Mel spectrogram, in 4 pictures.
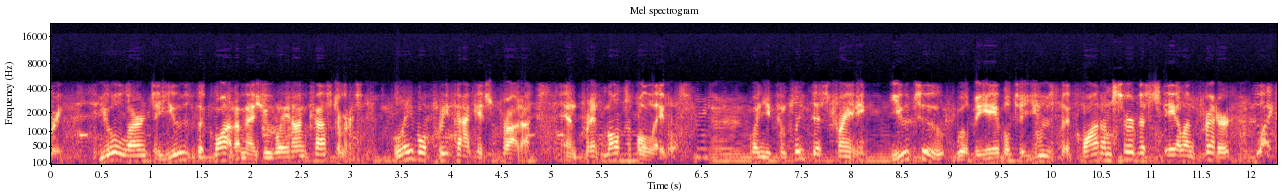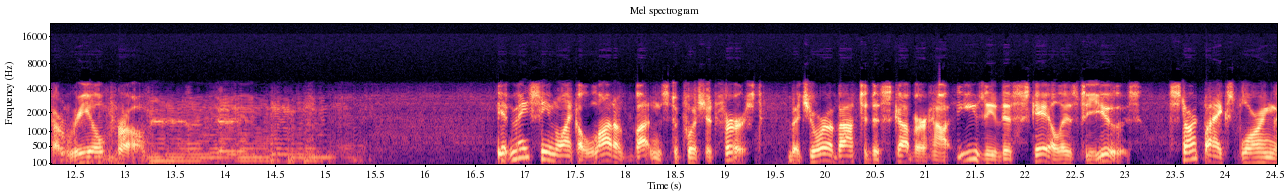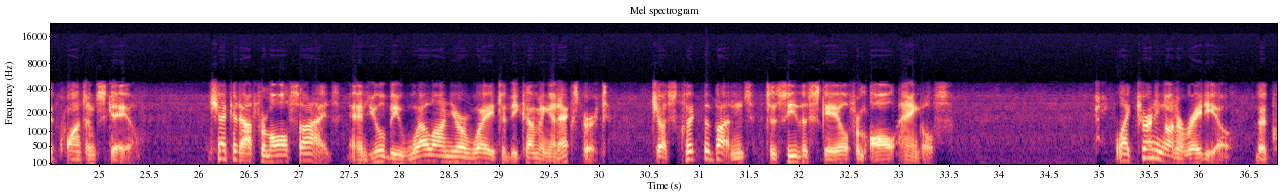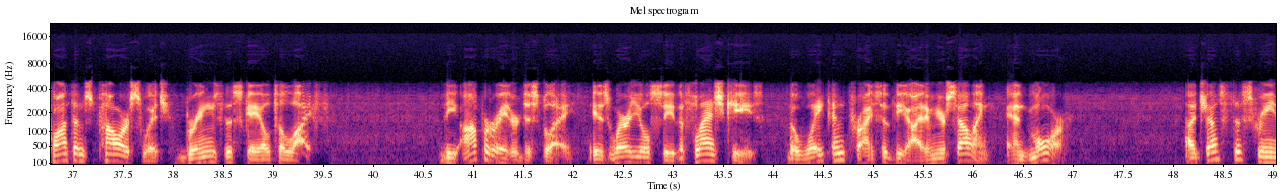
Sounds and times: Speech: 0:00.0 - 0:06.4, 0:07.0 - 0:13.2, 0:16.7 - 0:25.5, 0:26.1 - 0:33.6, 0:35.0 - 0:39.6, 0:40.7 - 0:47.0, 0:48.1 - 0:49.0
Music: 0:00.0 - 0:15.5.

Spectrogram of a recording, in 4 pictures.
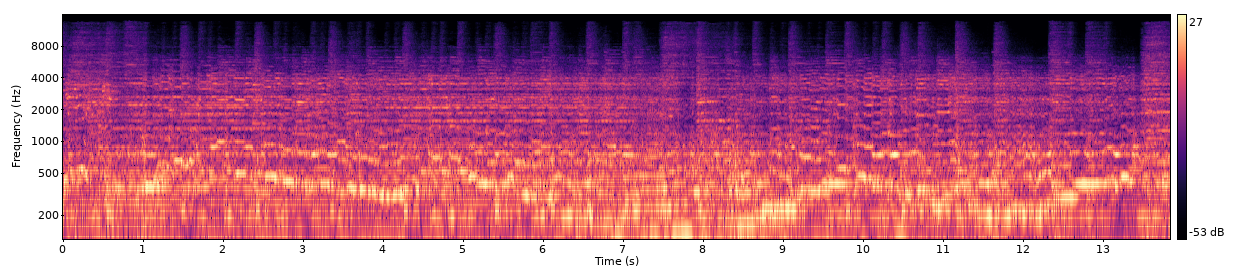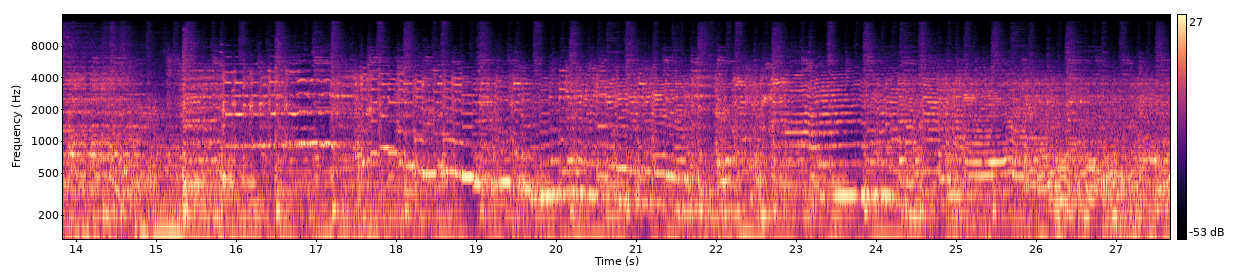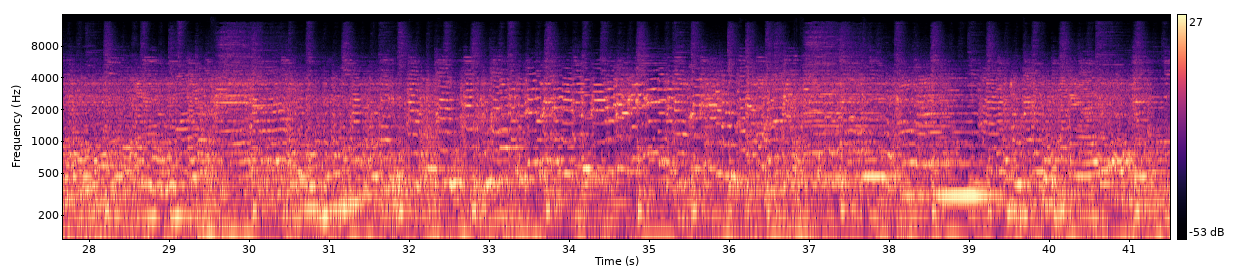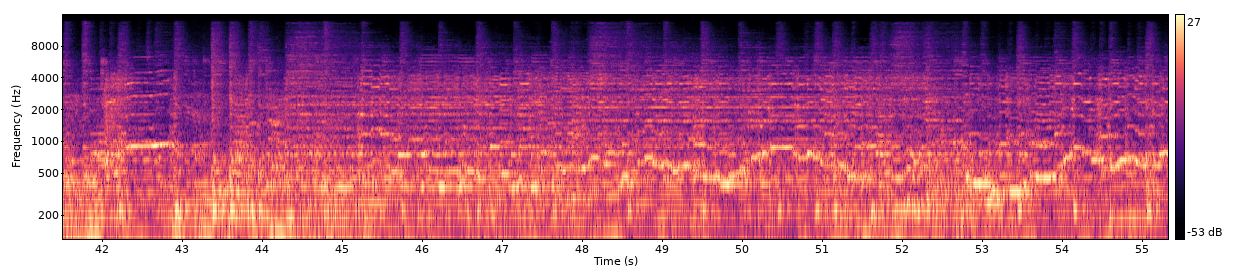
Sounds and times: Electric guitar: 0:00.0 - 0:55.3.

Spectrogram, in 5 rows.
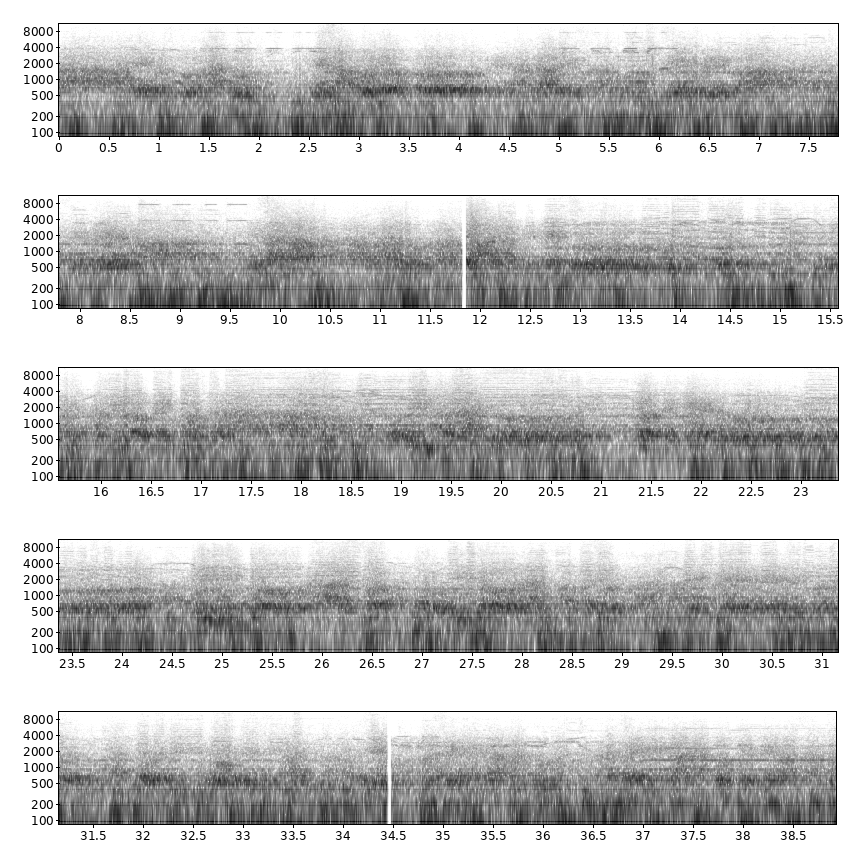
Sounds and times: Music: 0:00.0 - 0:38.9.

